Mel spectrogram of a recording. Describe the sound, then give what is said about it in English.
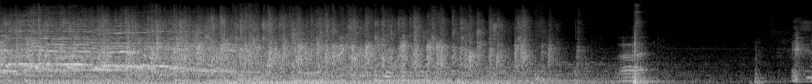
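Audience applause greets a comedian's entrance at a live comedy tabletop role-playing show. Dense, sustained clapping gradually fades after about six seconds, leaving a few scattered claps. “You're going to go crazy wild with applause.”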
